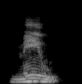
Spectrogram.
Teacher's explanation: como está al final, es como una W, como una U, meu.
